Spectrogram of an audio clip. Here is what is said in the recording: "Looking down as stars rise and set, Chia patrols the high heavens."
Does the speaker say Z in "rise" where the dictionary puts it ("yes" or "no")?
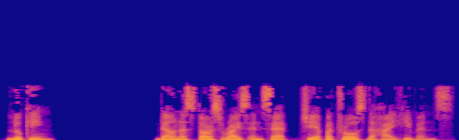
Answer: no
